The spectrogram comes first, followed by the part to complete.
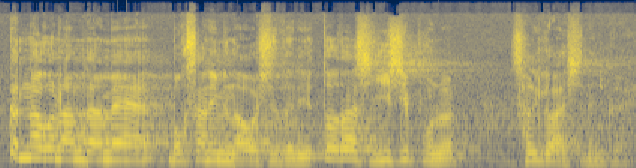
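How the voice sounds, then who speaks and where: A man preaching a sermon as a pastor, telling stories with passion and slowing down softly when he quotes others. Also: high-pitched, animated, slight background noise. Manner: impassioned storytelling, slows and softens for quoted voices. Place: church sanctuary. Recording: echoey church hall with faint ambience.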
